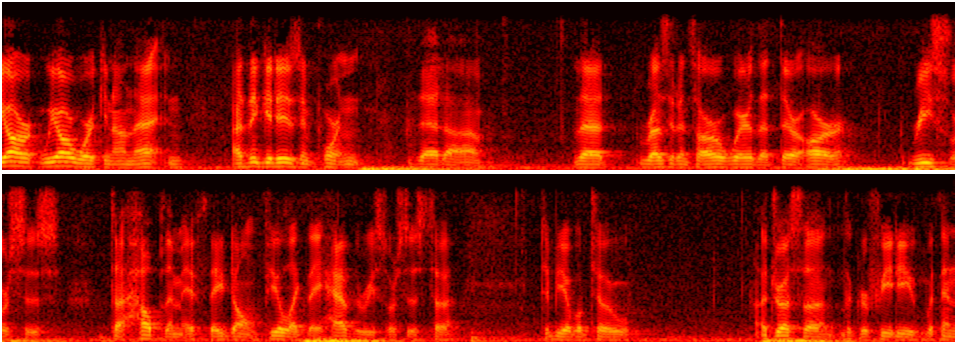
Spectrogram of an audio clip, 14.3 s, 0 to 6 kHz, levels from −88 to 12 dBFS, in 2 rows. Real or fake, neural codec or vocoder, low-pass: real; none; 5.4 kHz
